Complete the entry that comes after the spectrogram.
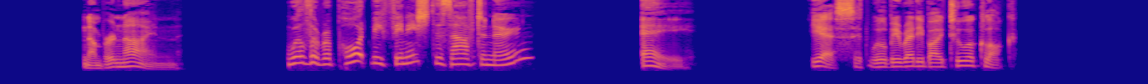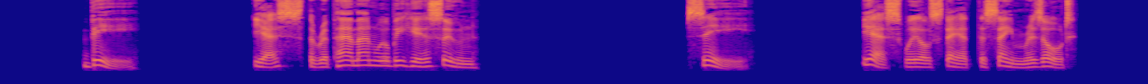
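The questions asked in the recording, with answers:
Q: Will the report be finished this afternoon?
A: A: Yes, it will be ready by 2 o'clock.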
